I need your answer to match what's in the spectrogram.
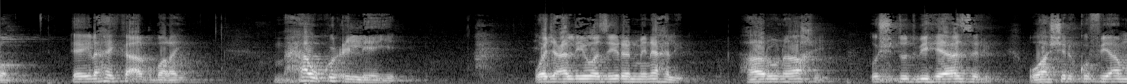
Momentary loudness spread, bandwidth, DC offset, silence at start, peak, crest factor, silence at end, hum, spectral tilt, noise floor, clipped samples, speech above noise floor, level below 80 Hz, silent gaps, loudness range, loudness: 19 LU; 11.5 kHz; under 0.1%; 0 s; 0 dBFS; 12 dB; 0 s; none; -4.5 dB/octave; -43 dBFS; under 0.1%; 32 dB; -46 dBFS; none; 5 LU; -11 LUFS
